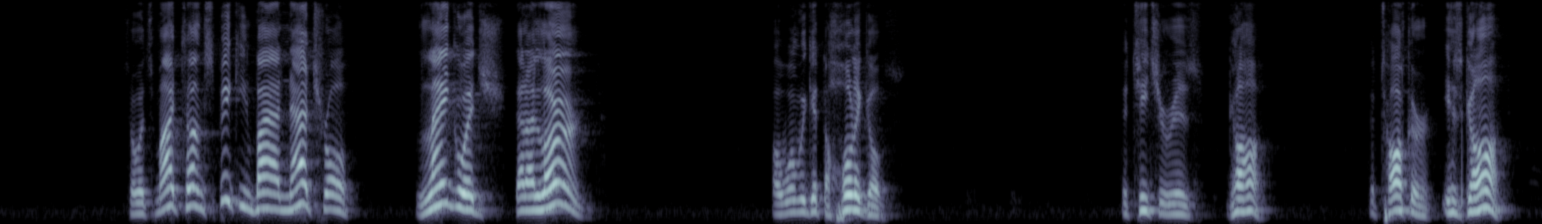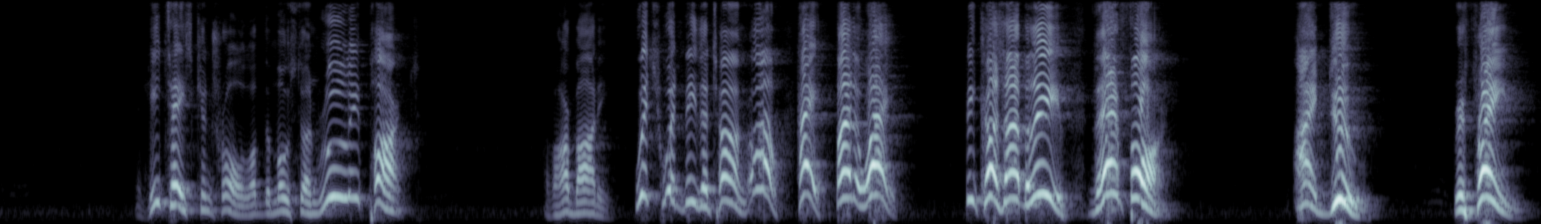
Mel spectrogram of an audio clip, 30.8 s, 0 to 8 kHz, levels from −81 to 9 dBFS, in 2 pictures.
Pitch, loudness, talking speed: 195 Hz, -15 LUFS, 105 wpm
